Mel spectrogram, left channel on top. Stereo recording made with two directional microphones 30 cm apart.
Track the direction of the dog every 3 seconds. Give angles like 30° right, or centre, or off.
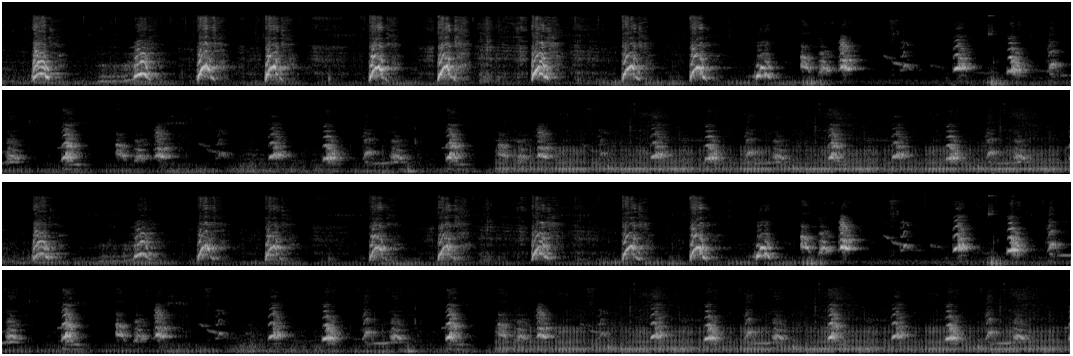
40° left, 30° left, centre, 30° right, 40° right, 40° right, 40° right.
